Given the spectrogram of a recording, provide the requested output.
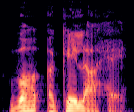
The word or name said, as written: अकेला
